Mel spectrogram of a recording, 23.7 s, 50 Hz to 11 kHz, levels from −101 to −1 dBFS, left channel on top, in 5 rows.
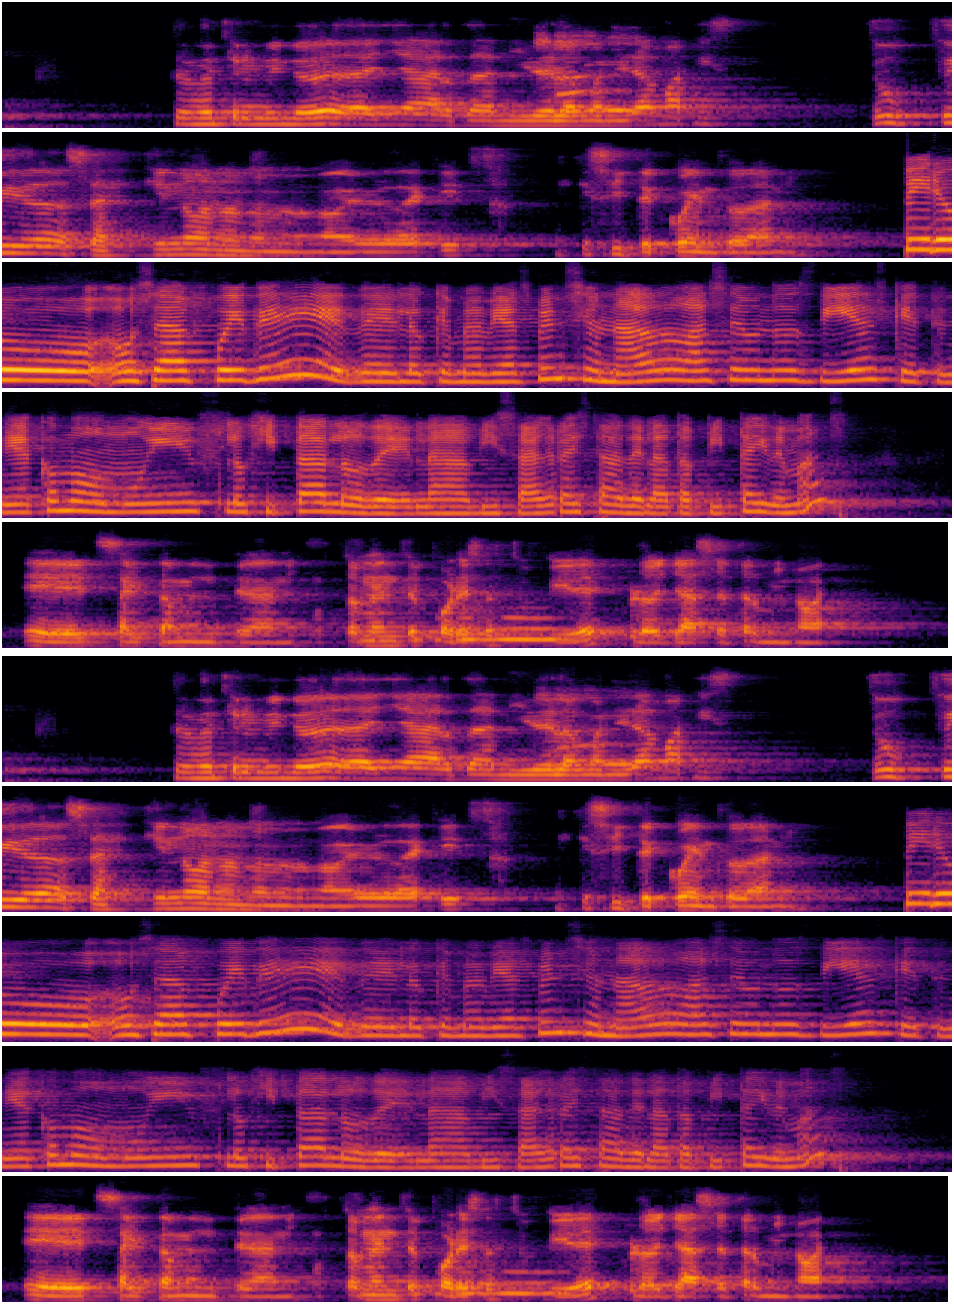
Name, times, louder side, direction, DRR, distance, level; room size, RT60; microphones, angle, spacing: voice 1, 0.9-3.5 4.4-7.3 7.7-8.8 19.1-20.5 20.7-23.1, right 2 dB, 20° right, 11 dB, 0.5 m, -30 dB
voice 2, 2.7-3.2 9.3-18.4 21.3-21.8, left 4 dB, 45° left, 5 dB, 0.4 m, -28 dB
14.5 x 12.0 x 5.6 m, 1.2 s
head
